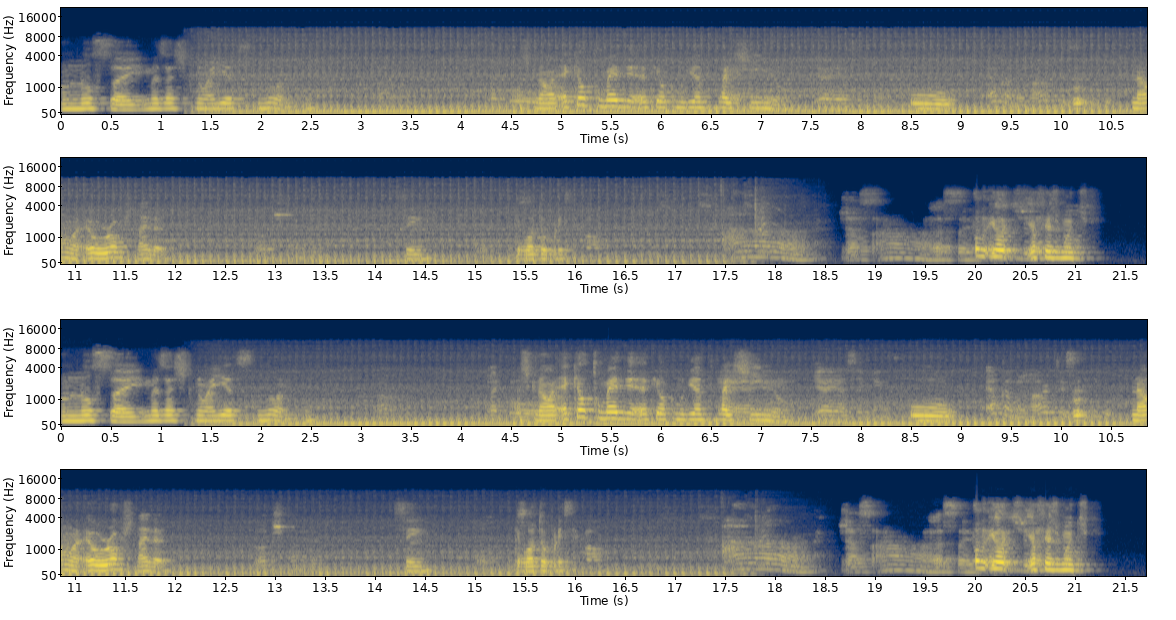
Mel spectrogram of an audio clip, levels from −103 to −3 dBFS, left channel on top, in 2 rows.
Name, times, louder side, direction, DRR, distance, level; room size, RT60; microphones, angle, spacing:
voice 1, 0.0-2.6 4.6-7.3 8.5-9.0 10.1-10.3 10.7-12.0 14.3-14.6 15.4-16.3 20.0-21.0, right 2 dB, 30° right, 0.5 m, -22 dB
sound 1, 1.2-17.9, equal, 60° left, 1.8 m, -31 dB
voice 2, 3.1-3.5 4.2-5.2 6.6-8.6 9.2-10.4 12.8-13.6 15.0-15.9 17.3-21.1, right 2 dB, 85° right, 3.2 m, -37 dB
24.0 x 11.5 x 2.3 m
head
